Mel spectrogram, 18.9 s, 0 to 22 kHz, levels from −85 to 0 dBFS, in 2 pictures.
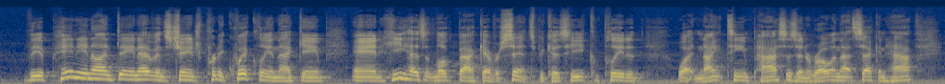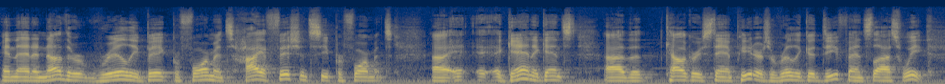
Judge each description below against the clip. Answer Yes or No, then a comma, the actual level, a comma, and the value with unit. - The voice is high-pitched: No, low, 130 Hz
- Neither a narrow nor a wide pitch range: Yes, average, 3.3 semitones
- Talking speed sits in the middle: Yes, average, 170 wpm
